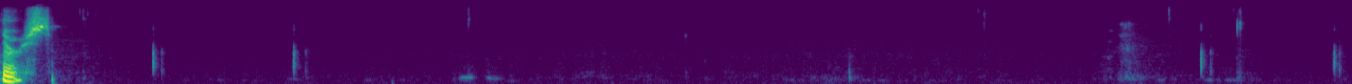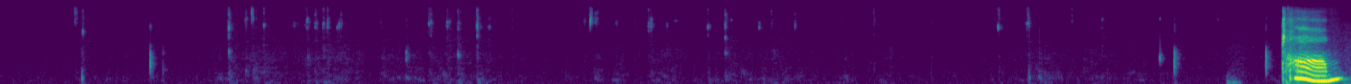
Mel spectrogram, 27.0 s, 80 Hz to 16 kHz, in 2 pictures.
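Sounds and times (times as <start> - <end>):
typing on computer keyboard: 15.0 - 18.6, 19.3 - 21.6.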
